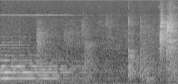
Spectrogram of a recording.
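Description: An electronic keyboard plays a few sustained notes.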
